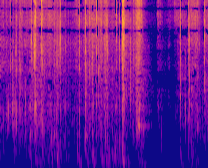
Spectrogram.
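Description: Wax paper card-pack wrapper crinkling and crackling as it is unfolded and pulled open, stopping about a second and a half in.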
